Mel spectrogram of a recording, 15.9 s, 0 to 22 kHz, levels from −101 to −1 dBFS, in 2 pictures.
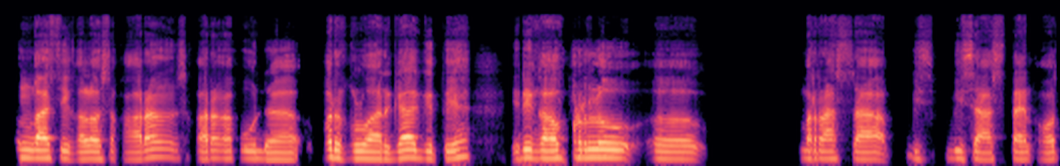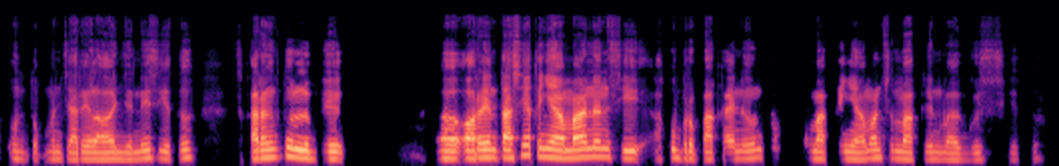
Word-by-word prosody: Enggak 145 -1 +6
sih, 140 -1 -3
kalau 130 +1 +3
sekarang 145 +4 -1
sekarang 145 -2 -2
aku 135 0 -3
udah 125 -2 -1 0.2
berkeluarga, 135 -1 +4
gitu 135 +2 0
ya. 165 - -1 0.3
Jadi 130 +4 -3
nggak 140 0 +5
perlu, 150 -1 +4 0.2
eee, 130 -2 -1 0.8
merasa 135 -2 0 0.2
bis 130 -2 -13 0.2
bisa 130 -3 -1
stand 125 +1 -3
out 125 +1 -4
untuk 135 -3 -14
mencari 125 0 -5
lawan 125 0 -1
jenis 140 +4 -5
gitu, 135 +3 -7 0.4
sekarang 145 +3 +1
tuh 165 +1 0
lebih, 135 0 -3 0.8
eee, 140 0 +4
orientasinya 150 +5 +3
kenyamanan 160 -1 +3
sih, 140 -2 -3 0.2
aku 150 - -8
berpakaian 130 -1 -5 0.2
untuk - - -30 0.2
semakin 130 0 -5
nyaman, 150 +4 -2
semakin 125 -2 -6
bagus, 120 +1 -10
gitu. 125 +3 -29
135 Hz, 145 wpm, -24 LUFS, 125-145 Hz, 0.8 s, Enggak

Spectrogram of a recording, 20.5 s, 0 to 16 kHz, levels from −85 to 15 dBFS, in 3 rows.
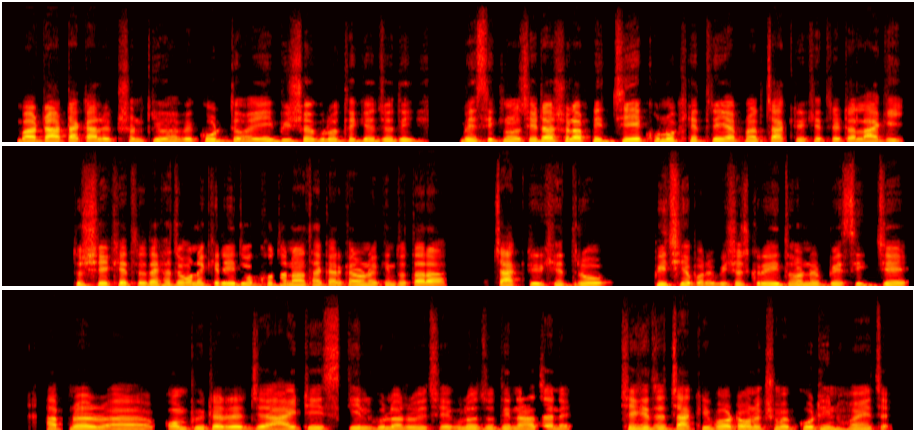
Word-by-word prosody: বা 150 - +7
data 155 +2 +6
collection 155 0 0
কিভাবে 155 -3 0
করতে 185 -1 0
হয়। 150 +1 -1
এই 175 - 0
বিষয়গুলো 190 +1 -1
থেকে 190 0 -2
যদি 180 0 0 0.4
বেসিক 180 +2 0
নলেজ 165 -2 0
এটা 205 +2 +6
আসলে 210 +1 +3
আপনি 215 +1 0 0.2
যেকোনো 235 0 +4
ক্ষেত্রেই 200 -1 0
আপনার 175 -1 -2
চাকরির 170 0 0
ক্ষেত্রে 160 0 -5
এটা 155 -1 -1
লাগেই। 145 -2 0 0.6
তো - - -1
সেক্ষেত্রে 215 +2 +2
দেখা 200 0 +1
যায় 195 -1 +2
অনেকের 195 +1 0
এই 190 - +2
দক্ষতা 190 +2 -3
না - - +4
থাকার 180 0 0
কারণে 175 -1 +3
কিন্তু 170 -1 -2
তারা, 165 0 +6 0.5
চাকরির 175 +2 +3
ক্ষেত্রেও 175 -2 +1 0.4
পিছিয়ে 195 -4 +2
পড়ে। 145 -1 -2
বিশেষ 175 +3 -3
করে 185 - +1
এই 180 - +3
ধরনের 175 -1 +1
বেসিক 170 +2 -2
যে, 175 - +4 0.5
আপনার 160 +1 +3 0.2
আ - - 0 0.4
কম্পিউটারের 165 -1 +2
যে 160 - +3
আইটি 160 +2 -1
স্কিল 165 -2 -3
গুলা 155 -1 0
রয়েছে 140 -1 -5
এগুলো 170 +2 -2
যদি 175 -1 -3
না 160 - +1
জানে, 160 -1 -1 0.4
সেক্ষেত্রে 180 -1 +1
চাকরি 170 +3 +2
পাওয়াটা 170 -1 +3
অনেক 160 -1 -1
সময় 160 -2 -1
কঠিন 160 -1 0
হয়ে 145 -1 -1
যায়। - - -9
175 Hz, 185 wpm, -23 LUFS, 160-185 Hz, 0.6 s, বা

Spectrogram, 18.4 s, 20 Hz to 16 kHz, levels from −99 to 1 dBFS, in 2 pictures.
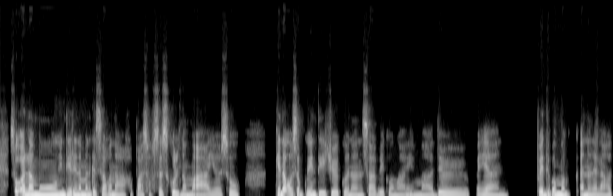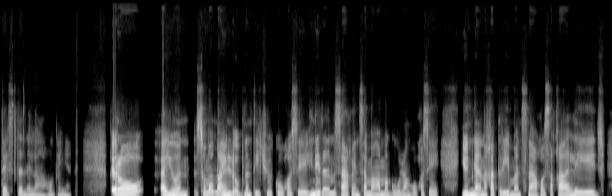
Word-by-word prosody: So - - -2
alam 280 -1 +5
mo 260 0 +5
hindi 260 0 +4
rin 255 -1 +2
naman 245 -1 +2
kasi 245 -2 -6
ako 230 -1 -5
nakakapasok 215 -1 -8
sa - - -6
school 225 -2 -3
ng 215 0 -4
maayos 190 -1 -6
so, 240 -1 -3 0.5
kinausap 315 0 0
ko 255 - -7
'yong 235 - 0
teacher 220 -1 -4
ko 210 -1 -8
no'n 200 0 -6
sabi 200 0 -7
ko 200 - -10
nga 190 0 -11
eh - - -9
"Mother, 220 +4 -5 0.2
ayan 200 0 -7 0.4
puwede 260 +3 0
bang 290 - +2 0.2
mag-ano 205 -1 -5
na 195 -1 -5
lang 185 - -8
ako 195 - -8
TESDA 190 -1 -7
na 185 - -8
lang 180 -1 -8
ako?" 175 - -14
ganyan. 180 -1 -13 0.6
Pero 330 -1 +9 0.3
ayun 235 -5 +6
sumama 405 +3 +1
'yong 245 -3 +5
loob - - -4
ng 210 - 0
teacher 200 0 -6
ko 235 0 -4
kasi 225 -1 -2
hindi 275 +7 +6
na 350 0 -2
naman 335 -2 -5
sa 240 -6 +1
akin, 200 -1 -4
sa 220 - -3
mga 205 -1 -1
magulang 190 -2 -5
ko 180 - -10
kasi 185 -1 -7 0.4
'yon 240 0 +7
nga 245 -2 +5
naka-3 205 0 -1
months 195 0 -4
na 190 -1 +1
ako 195 0 -6
sa - - -8
college, 240 -5 +1
220 Hz, 210 wpm, -19 LUFS, 195-255 Hz, 0.6 s, Pero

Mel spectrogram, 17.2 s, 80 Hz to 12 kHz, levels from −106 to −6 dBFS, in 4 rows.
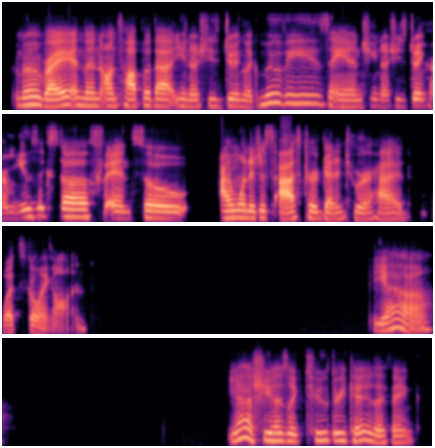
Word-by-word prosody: No, 195 +2 +2
right, 170 +2 +7
and 185 -2 -1
then 175 -1 -1
on 170 0 +1
top 165 -2 +4
of 180 - -1
that, 165 -1 +4
you 170 - -7
know, 155 0 -4
she's 165 -1 -11
doing, 165 +1 -3
like, 155 +3 -9
movies, 230 -2 -4
and, 155 -3 -5
you 170 - -14
know, 155 -2 -8
she's 160 -1 -13
doing 170 +1 0
her 150 -2 -5
music 195 +7 -4
stuff, 190 -1 +4 0.2
and 160 -1 0
so 165 -3 +2 0.3
I 170 - +6
wanna 175 -1 +2
just 170 -1 -4
ask 155 +5 +7
her, 160 -3 0
get 150 -2 -1
into 155 +1 -9
her 145 0 -3
head, 145 0 -3 0.2
what's - - -6
going - - -5
on. - - -13 2.9
Yeah. 185 +2 -3 2.3
Yeah, 250 +6 +1
she 205 +1 0
has 195 -1 +1
like 180 -1 -2
2, 205 0 -4
3 200 0 0
kids, 195 0 -1
I 155 0 -1
think. 160 0 -8
170 Hz, 160 wpm, -24 LUFS, 160-195 Hz, 2.9 s, right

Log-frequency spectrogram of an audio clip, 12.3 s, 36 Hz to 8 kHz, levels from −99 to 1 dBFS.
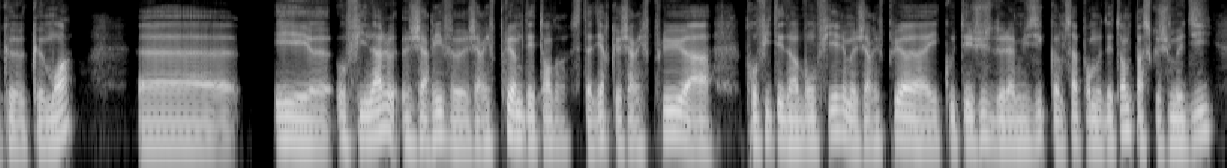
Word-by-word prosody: que 80 -4 -3
que 85 +2 -4
moi. 85 +3 +3 0.7
Heu 80 -1 -2 0.4
et 95 -2 +3
heu, 85 -2 -1
au 100 - -2
final, 105 +8 +3
j'arrive, 95 +1 0
heu, 80 -1 +1
j'arrive 90 +2 -4
plus 115 - +2
à - - +7
me 100 - +3
détendre. 85 -3 -2
C'est-à-dire 85 +4 -2
que 90 - -3
j'arrive 80 -1 -5
plus 115 -2 +3
à 80 -1 +3 0.3
profiter 95 0 0
d'un 85 -1 +2
bon 90 +2 0
film, 110 -1 +1
j'arrive 85 +1 -4
plus 100 0 +3
à 90 -3 +6
à 80 - +1
écouter 85 +3 -3
juste 95 -1 -3
de 90 - +1
la 85 - +2
musique 85 +4 -4
comme 80 - -1
ça 95 +5 0
pour 85 -1 -4
me 85 - 0
détendre. 120 +8 0
Parce 90 -4 -2
que - - -7
je 90 +2 -3
me 90 0 +3
dis, 110 +9 -2
90 Hz, 210 wpm, -24 LUFS, 80-95 Hz, 0.7 s, à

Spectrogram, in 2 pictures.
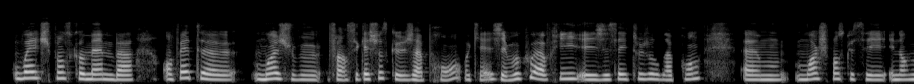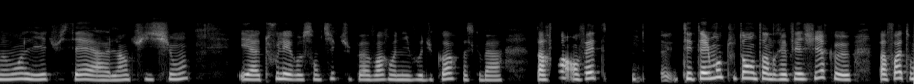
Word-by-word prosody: Ouais 290 +2 +4
je - - -4
pense 280 -1 -1
quand 255 -2 +3
même, 235 -1 +3
bah, 220 0 +2 0.3
en 240 - -2
fait, 295 +3 +1
heu, 225 -4 +2 0.2
moi 240 +3 +4
je 255 -3 -4
veux 215 -1 -3
enfin, 220 -2 0
c'est 215 +3 -6
quelque 240 0 +2
chose 285 +1 -3
que 220 -5 0
j'apprends 200 +4 -2
OK, 220 -2 -7
j'ai 240 -3 -1
beaucoup 250 +8 0
appris 255 +2 +1
et 220 0 +3
j'essaye 225 +2 0
toujours 245 -1 -1
d'apprendre. 235 +5 -3 0.4
Hem, 215 -1 0
moi 225 +3 +1
je 265 - -6
pense 255 0 -3
que 235 - -6
c'est 220 -2 -3
énormément 230 +2 0
lié 235 -2 +1
tu 235 +2 -20
sais, 230 -1 -1
à 200 -1 -1
l'intuition 225 +4 -3 0.5
et 235 - +3
à 220 - +2
tous 265 - -6
les 250 -2 +5
ressentis 225 +3 -5
que - - -35
tu 235 - -14
peux 225 -1 -5
avoir 215 +1 -1
au 220 - 0
niveau 215 0 -2
du 215 +1 -11
corps. 255 +4 0
Parce 215 -1 -8
que, 210 - -11
bah, 200 0 -3 0.3
parfois, 230 +7 +3
en 235 - +3
fait, 280 +3 +2 0.6
mmh - - -8
heu, - - -10
tu 270 - +3
es - - +2
tellement 275 +6 +7
tout 280 - -10
le - - -15
temps 290 -1 +7
en - - +4
train 260 0 +4
de 235 - +2
réfléchir 250 +6 +2
que, 225 -3 +3 0.3
parfois 240 +5 +5
ton 270 -2 -2
235 Hz, 235 wpm, -23 LUFS, 220-255 Hz, 0.6 s, tellement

